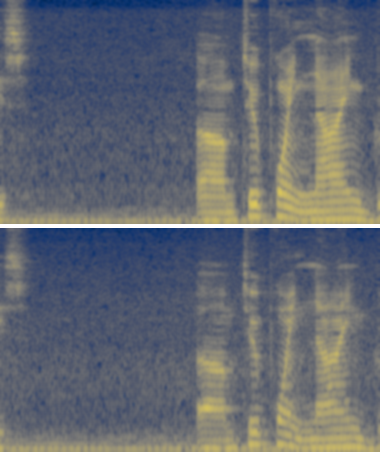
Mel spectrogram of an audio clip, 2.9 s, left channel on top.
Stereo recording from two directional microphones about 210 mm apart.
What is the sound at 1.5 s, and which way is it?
Speech, 50° left (ahead or behind).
